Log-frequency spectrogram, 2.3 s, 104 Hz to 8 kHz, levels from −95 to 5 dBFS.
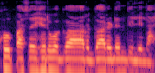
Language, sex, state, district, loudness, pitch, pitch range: Marathi, male, Maharashtra, Pune, -18 LUFS, 125 Hz, 120-130 Hz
